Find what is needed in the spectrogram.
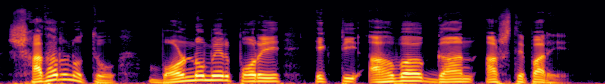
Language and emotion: Bengali, neutral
